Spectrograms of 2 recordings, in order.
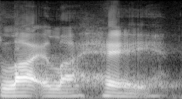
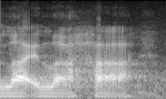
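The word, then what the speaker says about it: لا إله: It gets pronounced la ilahe. But often Arabic speakers will say la ilaha.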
